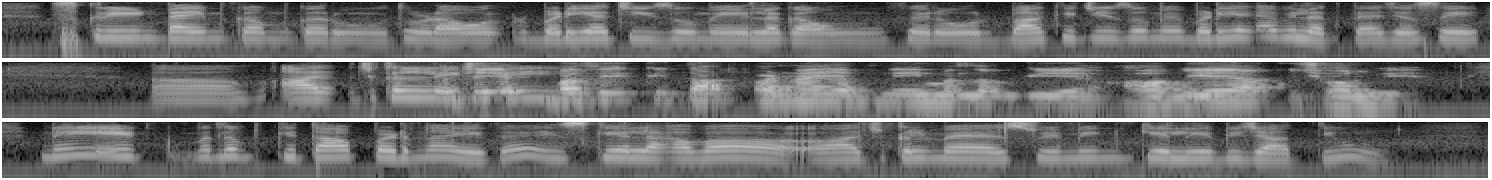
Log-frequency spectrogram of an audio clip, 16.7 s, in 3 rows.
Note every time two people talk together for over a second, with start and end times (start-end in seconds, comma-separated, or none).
none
